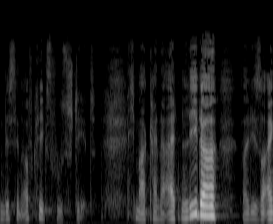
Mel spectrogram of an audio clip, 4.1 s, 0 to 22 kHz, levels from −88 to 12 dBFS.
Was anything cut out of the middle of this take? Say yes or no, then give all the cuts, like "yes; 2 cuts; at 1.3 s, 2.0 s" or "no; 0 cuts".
yes; 1 cut; at 1.9 s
